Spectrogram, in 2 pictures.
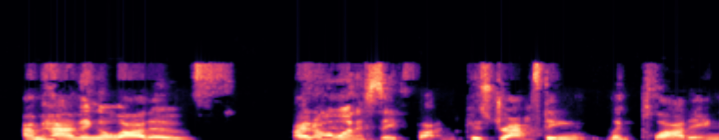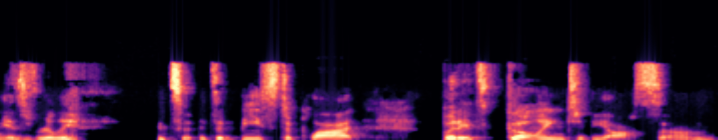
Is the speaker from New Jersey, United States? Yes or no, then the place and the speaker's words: yes; Manalapan, New Jersey, United States; also born or lived in Hudson County, New Jersey / Bergen County, New Jersey; I grew up in Jersey. I grew up in Monmouth County.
